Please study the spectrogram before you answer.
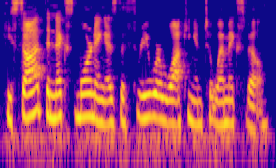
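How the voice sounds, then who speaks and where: A woman storyteller giving an expressive reading of a children's story. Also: medium pitch, brisk, no echo.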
